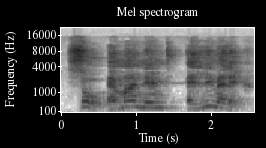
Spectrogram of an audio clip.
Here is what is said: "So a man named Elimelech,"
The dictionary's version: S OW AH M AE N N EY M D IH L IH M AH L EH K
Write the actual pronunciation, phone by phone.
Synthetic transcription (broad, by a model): S OW AH M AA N N EY M D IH L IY M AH L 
